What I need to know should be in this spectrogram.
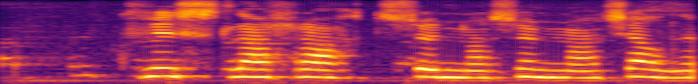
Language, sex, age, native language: Icelandic, male, 8, Icelandic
